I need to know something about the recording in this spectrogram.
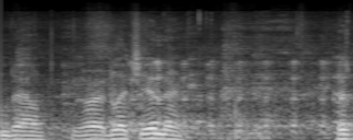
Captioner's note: laughing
